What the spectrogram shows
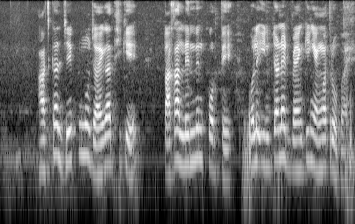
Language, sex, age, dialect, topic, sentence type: Bengali, male, 18-24, Western, banking, statement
